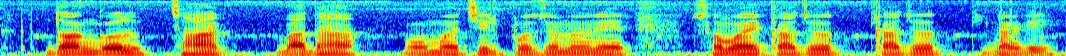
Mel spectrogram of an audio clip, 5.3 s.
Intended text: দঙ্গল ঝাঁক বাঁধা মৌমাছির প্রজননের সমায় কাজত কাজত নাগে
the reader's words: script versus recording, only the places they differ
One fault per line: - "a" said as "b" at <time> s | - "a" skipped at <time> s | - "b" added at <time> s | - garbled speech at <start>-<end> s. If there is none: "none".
none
